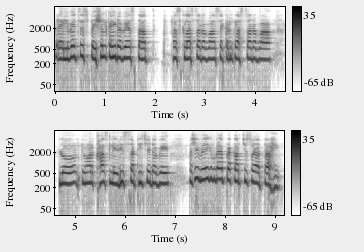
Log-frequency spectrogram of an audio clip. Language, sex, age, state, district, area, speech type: Marathi, female, 45-60, Maharashtra, Kolhapur, urban, spontaneous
